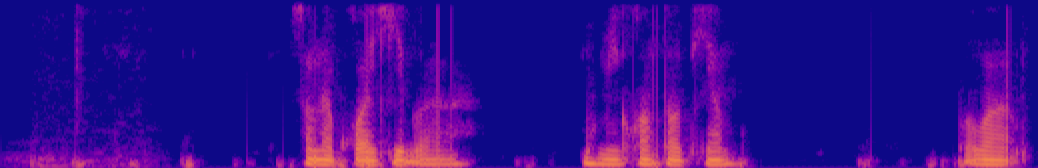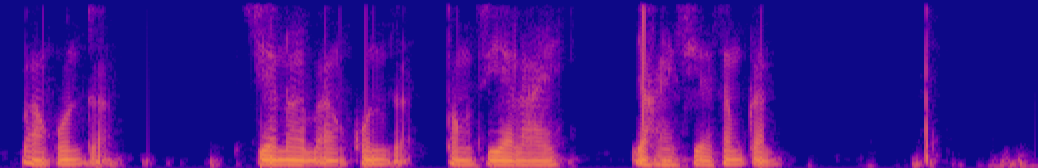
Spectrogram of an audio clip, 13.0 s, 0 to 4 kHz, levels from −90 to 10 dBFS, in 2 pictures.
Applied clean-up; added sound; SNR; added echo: none; none; none; none.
